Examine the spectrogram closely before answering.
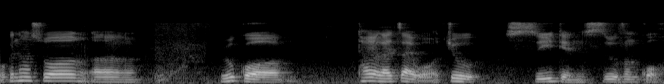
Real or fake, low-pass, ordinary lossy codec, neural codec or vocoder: real; 7.2 kHz; none; none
